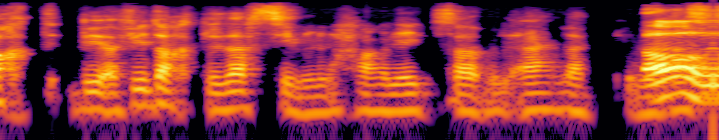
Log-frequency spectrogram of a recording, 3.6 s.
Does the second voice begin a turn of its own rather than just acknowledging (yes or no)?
yes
